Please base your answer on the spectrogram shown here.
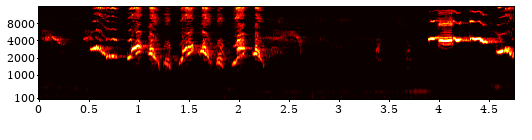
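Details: Oriental magpie-robin (kacer) giving a 'konslet' style lure song for a quick response: a burst of about eight loud, slurred whistles sweeping up and down, a pause, then higher clear whistles and another rapid phrase, over a faint low hum.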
